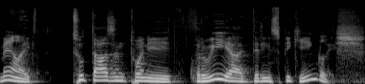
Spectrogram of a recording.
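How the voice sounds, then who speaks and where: A man's dark, mellow, somewhat breathy voice with a non-native accent and lively intonation, in a dry, close sound with no echo. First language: not English. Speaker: podcast host. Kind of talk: casual chat.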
